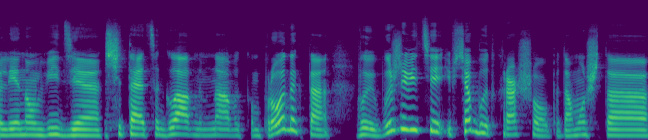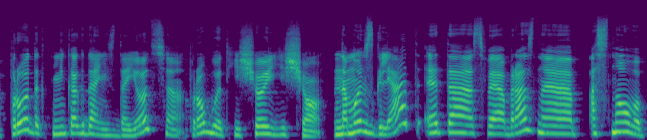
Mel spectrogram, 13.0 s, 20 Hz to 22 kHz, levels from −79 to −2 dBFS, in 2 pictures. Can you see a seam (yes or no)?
yes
